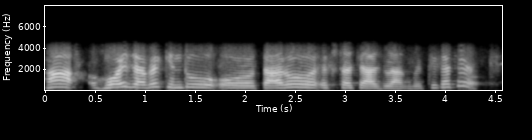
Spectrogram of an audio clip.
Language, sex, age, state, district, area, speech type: Bengali, female, 30-45, West Bengal, Hooghly, urban, conversation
